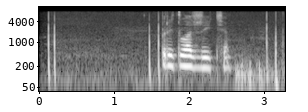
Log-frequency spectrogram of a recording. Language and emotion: Russian, neutral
